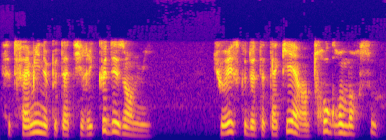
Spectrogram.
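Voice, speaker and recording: A woman's voice: mid-range voice, lively intonation, quick pace, husky, muffled recording. A woman doing a fussing witch mother. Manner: fussing, warning.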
